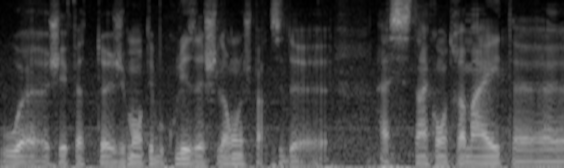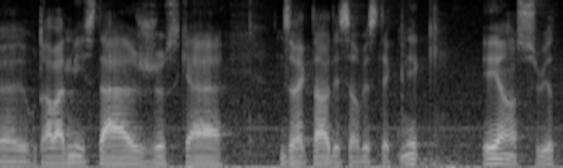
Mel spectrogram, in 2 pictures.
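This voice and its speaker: A Québécois man in his forties talks as a guest on a casual podcast. His voice sits very low, and he pauses often and searches for words. Faint noise runs underneath. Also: little pitch movement, darkish tone. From Quebec. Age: 40s. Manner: hesitant, halting with frequent fillers. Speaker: podcast guest, host's father. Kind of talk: casual interview.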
